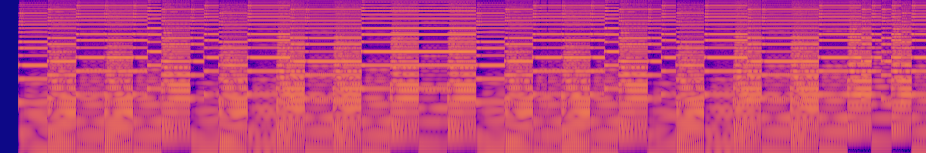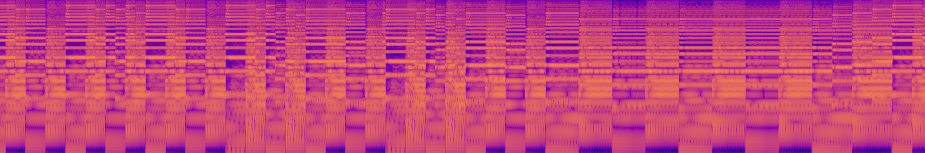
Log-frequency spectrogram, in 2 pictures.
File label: Accordeon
